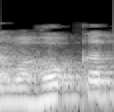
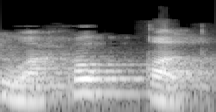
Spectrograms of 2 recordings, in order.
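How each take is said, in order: First: "وحقت" with a plain h for the throaty haa; wrong soft h. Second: "وحقت" slowly, with haa from the throat; correct throaty haa. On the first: Teacher showing the mistake, "وحقت" with plain h. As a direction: say "وحقت" wrongly with English-style h. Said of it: "وحقت نہیں". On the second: Teacher showing correct form, "وحقت" with throaty haa. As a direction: give "وحقت" a throaty haa and held doubled qaf. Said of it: "ہا پڑھنا ہے". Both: Shown as a demonstration.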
